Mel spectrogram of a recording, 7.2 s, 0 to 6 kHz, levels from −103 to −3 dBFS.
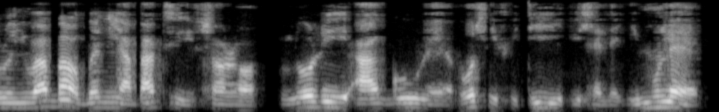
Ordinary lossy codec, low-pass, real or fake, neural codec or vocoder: AAC, 24 kbps; 5.4 kHz; real; none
